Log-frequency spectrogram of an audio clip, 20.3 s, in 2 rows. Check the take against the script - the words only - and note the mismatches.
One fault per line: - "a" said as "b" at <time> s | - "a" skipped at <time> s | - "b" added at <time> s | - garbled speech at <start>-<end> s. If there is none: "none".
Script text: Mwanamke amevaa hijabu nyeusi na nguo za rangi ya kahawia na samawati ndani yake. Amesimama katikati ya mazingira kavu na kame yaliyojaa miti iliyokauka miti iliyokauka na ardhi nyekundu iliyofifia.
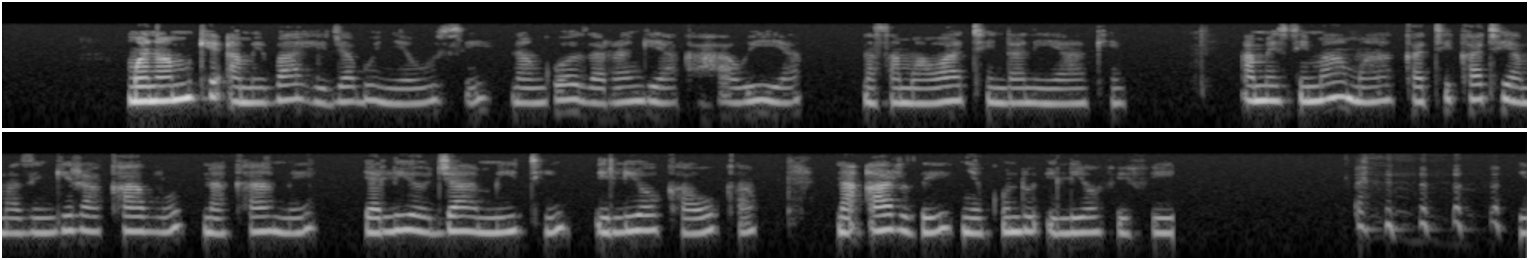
- "miti iliyokauka" skipped at 15.2 s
